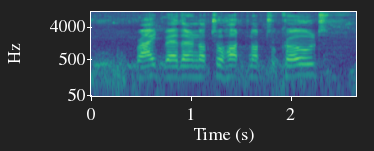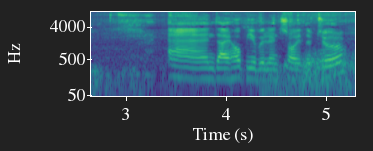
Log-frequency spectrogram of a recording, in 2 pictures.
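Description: A man talks fairly slowly while loud noise fills the background. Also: dry sound with no echo. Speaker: cyclist vlogger. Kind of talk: casual vlog chat. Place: bicycle. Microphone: phone near.

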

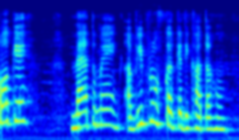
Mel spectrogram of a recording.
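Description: The voice has an extremely high pitch. It moves at a fairly slow pace. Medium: fan dub. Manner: stubborn, defensive, cocky.

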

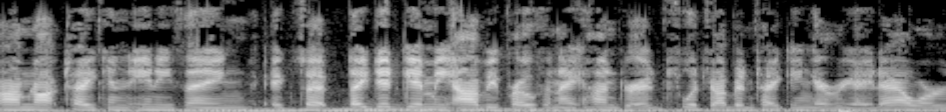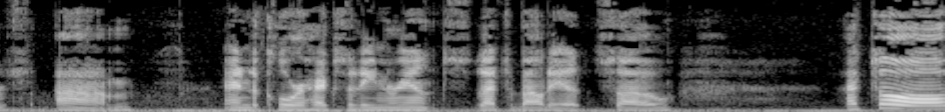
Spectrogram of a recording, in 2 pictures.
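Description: In a dry recording with no echo and light background noise, a woman with vocal fry speaks at a fairly low pitch and moderate pace with ordinary pitch variation. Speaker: vlogger. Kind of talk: casual vlog chat. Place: car. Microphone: phone near.

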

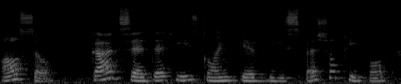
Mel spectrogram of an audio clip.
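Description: Over light background noise, a woman speaks at a moderate pace with lively intonation, somewhat breathy. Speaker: author reading her own book. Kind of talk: children's bedtime story reading. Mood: gentle, warm bedtime storytelling. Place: home room.

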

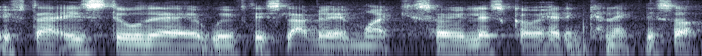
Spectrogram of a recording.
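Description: A man talks at a fairly quick pace. Clear background noise runs under his voice.

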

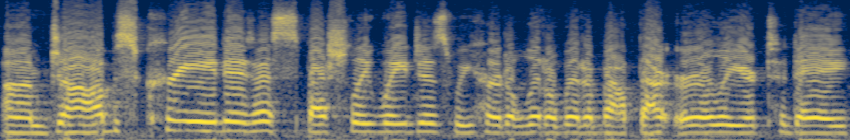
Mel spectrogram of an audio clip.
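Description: Bright, sharp female voice with fairly even intonation. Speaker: policy institute president; presenter. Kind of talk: committee testimony. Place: hall. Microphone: podium.

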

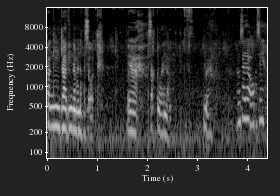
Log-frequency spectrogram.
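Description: A woman talks in a high pitch with lively intonation. Noticeable background noise runs underneath. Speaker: vlogger. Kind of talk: walking vlog. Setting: outdoors.

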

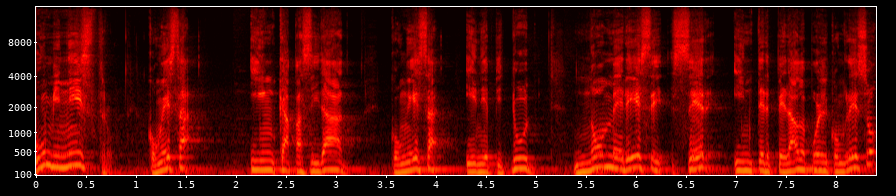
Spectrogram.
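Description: The intonation is lively over vocal fry, and loudness stays very even. The pace is very slow. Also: man, fairly high pitch for a man. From Peru, Amazonas. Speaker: congressman. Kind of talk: political radio interview. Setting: radio studio. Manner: forceful.

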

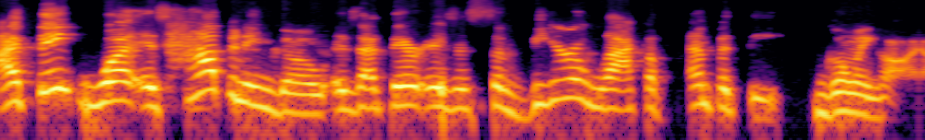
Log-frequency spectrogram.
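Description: A woman with an American accent and a high pitch speaks at a fairly quick pace with very wide pitch swings, in a dry sound with no echo and a quiet background. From Maryland, US. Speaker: economist and book editor. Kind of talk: virtual book talk interview. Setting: video call. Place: home room. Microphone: video call.

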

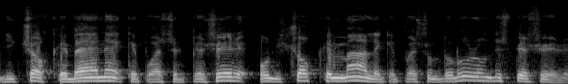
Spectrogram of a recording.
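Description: A man's fairly high-pitched voice with a dark, mellow tone, ordinary pitch variation and a fairly quick pace, against a quiet background. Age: 80s+. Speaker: online commentator on psychology and medicine; online commentator on psychology. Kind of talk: monologue commentary. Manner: frequent filler sounds (mm, hm). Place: home room. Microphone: webcam.

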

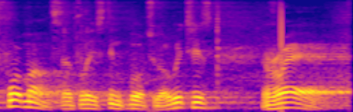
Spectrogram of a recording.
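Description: Audible room echo and light background noise around a man's voice. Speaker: panel chairman giving a conference address. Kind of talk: formal speech. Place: hall. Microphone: podium.

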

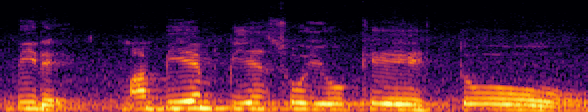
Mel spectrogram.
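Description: Over noticeable background noise, a man speaks at a high pitch. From Nicaragua. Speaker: consumer agency methodologist; guest. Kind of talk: TV interview. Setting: TV studio. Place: studio. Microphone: lapel.

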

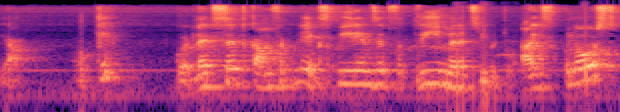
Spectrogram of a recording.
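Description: A man talks in an animated tone with an Indian accent. Light background noise and audible room echo are present. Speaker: stress management trainer. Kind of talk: guided breathing meditation, calm and instructive. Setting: video call. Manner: slow, calm, gently paced; interactive, animated, encouraging. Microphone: video call.

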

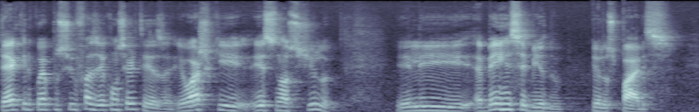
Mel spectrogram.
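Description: This man talks at a fairly slow pace, with vocal fry in his voice. His pitch sits fairly high, and his intonation is lively. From Paraná, Brazil (Maringá); Paraná, Brazil. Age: 30s. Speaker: state legislator; politician interviewee. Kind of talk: interview. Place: office.

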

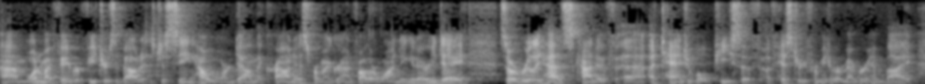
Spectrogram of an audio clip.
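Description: A man with an American accent, very fast and monotone with flat intonation, in a room with audible echo. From New York City. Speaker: watch collector. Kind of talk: personal story to camera. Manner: hesitant with fillers. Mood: warm, fond. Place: home room.

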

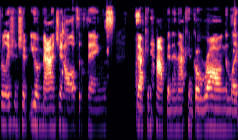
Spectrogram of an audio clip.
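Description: In a bright, sharp tone, a woman talks at a moderate pace over a quiet background. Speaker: guest. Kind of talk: interview answer. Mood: friendly, laughing at times. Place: home room. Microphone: video call.

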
